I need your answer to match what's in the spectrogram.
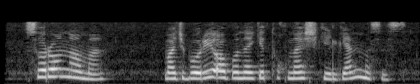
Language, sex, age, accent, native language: Uzbek, female, 18-24, Samarqand, Uzbek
